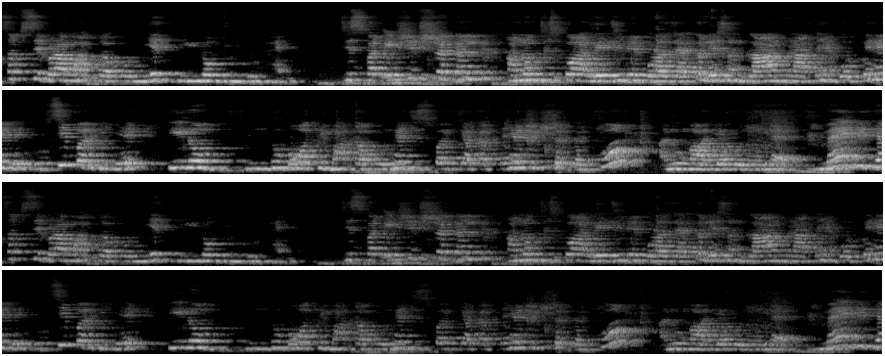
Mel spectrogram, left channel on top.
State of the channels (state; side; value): quieter; right; 8.0 dB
